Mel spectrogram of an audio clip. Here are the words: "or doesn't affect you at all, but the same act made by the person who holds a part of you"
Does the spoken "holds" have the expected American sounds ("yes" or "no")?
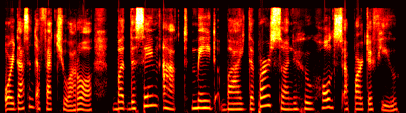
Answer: no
